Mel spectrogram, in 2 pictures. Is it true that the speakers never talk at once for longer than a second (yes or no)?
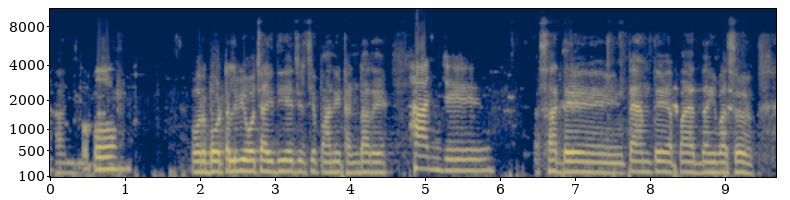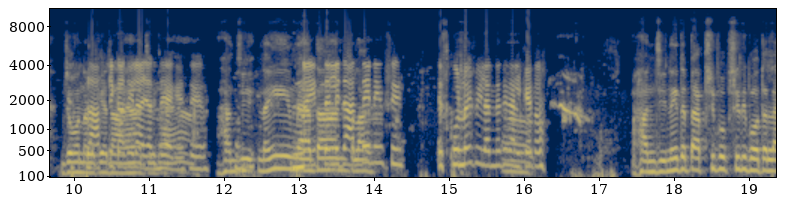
no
